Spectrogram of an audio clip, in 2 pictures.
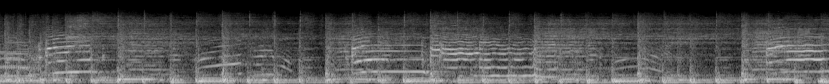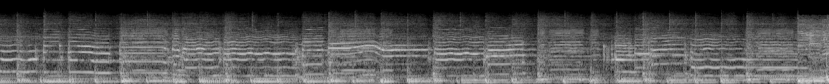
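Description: Live electric blues band music: a lead electric guitar plays sustained, string-bent notes with vibrato over a steady bass line and drums.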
